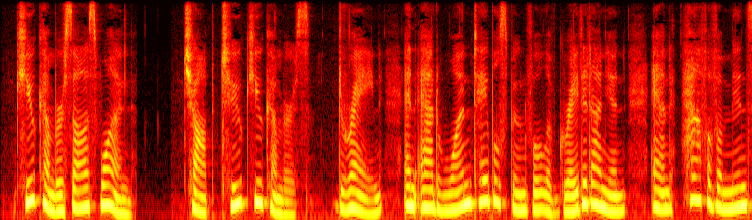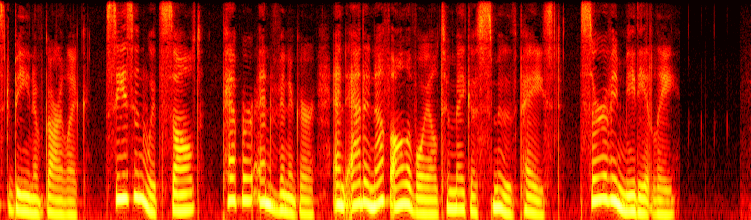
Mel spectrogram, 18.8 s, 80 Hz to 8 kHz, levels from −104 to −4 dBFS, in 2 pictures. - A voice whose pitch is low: No, medium, 185 Hz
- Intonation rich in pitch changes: Yes, wide, 6.7 semitones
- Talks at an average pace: No, slow, 130 wpm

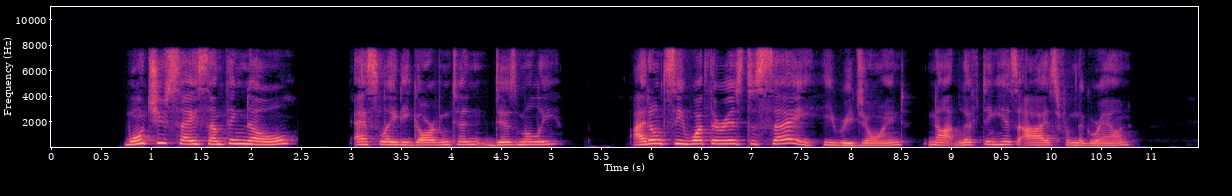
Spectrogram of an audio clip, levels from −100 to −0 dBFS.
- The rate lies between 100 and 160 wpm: Yes, slow, 135 wpm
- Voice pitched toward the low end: No, high, 220 Hz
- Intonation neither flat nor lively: No, wide, 5.8 semitones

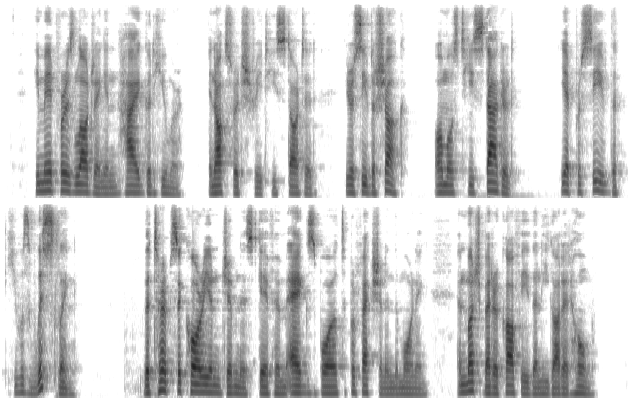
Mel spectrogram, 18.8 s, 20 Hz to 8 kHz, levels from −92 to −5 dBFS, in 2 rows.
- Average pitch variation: Yes, average, 3.4 semitones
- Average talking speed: Yes, average, 160 wpm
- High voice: No, low, 105 Hz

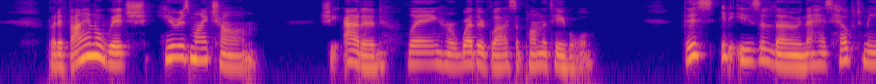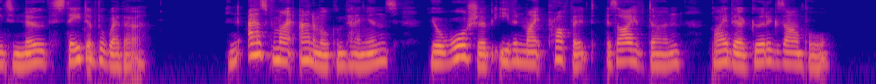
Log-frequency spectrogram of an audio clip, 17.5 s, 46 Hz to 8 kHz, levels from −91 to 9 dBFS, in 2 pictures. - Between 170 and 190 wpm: Yes, average, 185 wpm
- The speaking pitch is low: No, medium, 160 Hz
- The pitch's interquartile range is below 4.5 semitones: No, average, 4.8 semitones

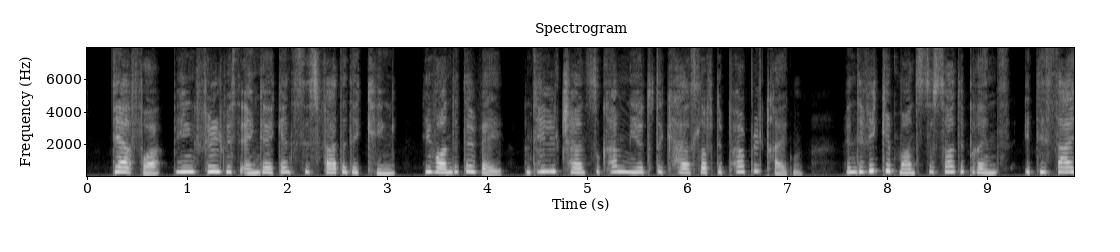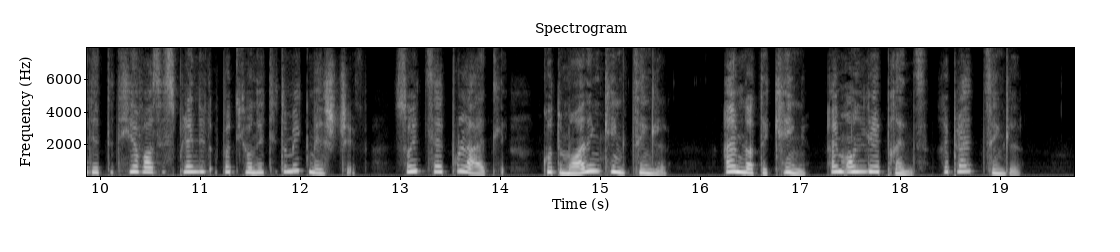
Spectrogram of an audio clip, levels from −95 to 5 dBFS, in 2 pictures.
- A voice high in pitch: Yes, very high, 290 Hz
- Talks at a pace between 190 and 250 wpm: Yes, average, 195 wpm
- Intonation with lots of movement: No, average, 3.6 semitones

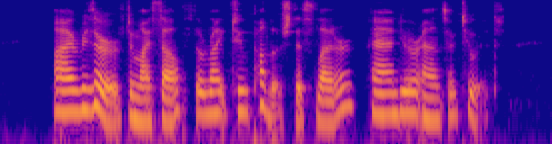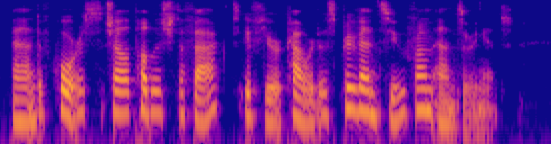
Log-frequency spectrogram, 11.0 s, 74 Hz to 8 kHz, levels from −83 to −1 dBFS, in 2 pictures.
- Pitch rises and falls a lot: No, average, 3.7 semitones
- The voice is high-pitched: Yes, high, 200 Hz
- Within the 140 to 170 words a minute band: Yes, average, 165 wpm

